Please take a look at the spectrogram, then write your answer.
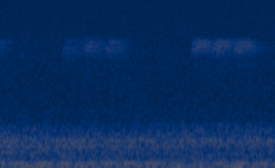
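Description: Faint flight calls from crossbills flying around and calling wildly come in two short bursts of high chips over a steady background hiss and low hum, with no voices.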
